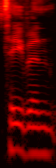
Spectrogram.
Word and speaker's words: Tavan: That's Tavan rhymes with Raven.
